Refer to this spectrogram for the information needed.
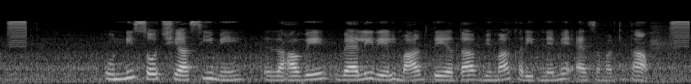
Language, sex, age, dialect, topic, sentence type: Hindi, female, 41-45, Hindustani Malvi Khadi Boli, banking, statement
